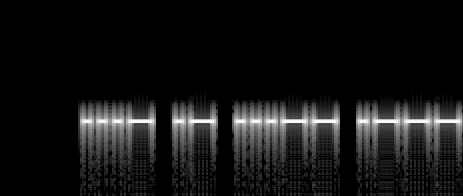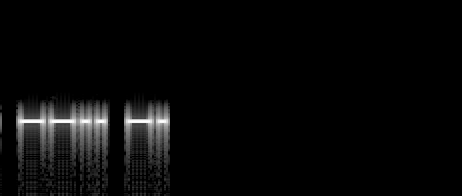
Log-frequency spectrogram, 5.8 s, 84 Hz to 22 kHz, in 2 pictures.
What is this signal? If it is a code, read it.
Morse code, heard as a keyed tone, about 25 wpm, 700 Hz. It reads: VA3JZN
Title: DXCC-100 Call Signs - 6 Characters - 25wpm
